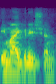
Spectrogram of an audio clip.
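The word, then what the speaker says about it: emigration: बट अभी माइग्रेशन दो प्रकार के है, इमिग्रेशन और इमाइग्रेशन. जानबूझ के उसका प्रोनाउंसिएशन अलग निकल रहा हूँ. इमिग्रेशन यानी आना, जो आई से स्पेलिंग चालू होती है, और इमाइग्रेशन यानी जाना पर्टिकुलर पॉपुलेशन से, जो ई से चालू होती है.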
